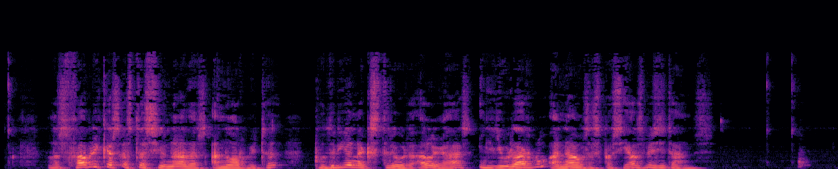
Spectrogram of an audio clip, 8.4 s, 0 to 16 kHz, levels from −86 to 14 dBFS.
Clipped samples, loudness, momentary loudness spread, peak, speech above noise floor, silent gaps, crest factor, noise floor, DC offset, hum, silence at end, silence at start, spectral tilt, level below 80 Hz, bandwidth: under 0.1%; -20 LUFS; 13 LU; -2 dBFS; 40 dB; none; 20 dB; -60 dBFS; under 0.1%; none; 0.35 s; 0.5 s; -6 dB/octave; -64 dBFS; 11.5 kHz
